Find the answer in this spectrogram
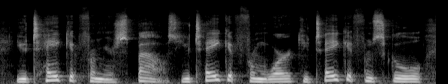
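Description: A man with a Mississippi accent speaks fairly slowly with hardly any pauses, his fairly high voice dark and mellow in tone and lively in intonation. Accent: Southern US (Mississippi). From US South, Hattiesburg, Mississippi. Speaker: printmaker and artist. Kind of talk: interview.

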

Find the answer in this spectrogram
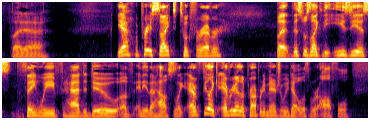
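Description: In a very clean recording with a silent background, a man talks at a fairly quick pace. He has a normal speaking voice, fairly high in pitch, with lively intonation. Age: 40s. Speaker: podcast co-host. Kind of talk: casual chat.

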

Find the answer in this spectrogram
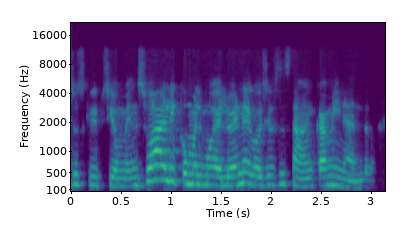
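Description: The speaker is a woman with a fairly high pitch. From Colombia, San Andrés island (Caribbean). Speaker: startup founder and CEO. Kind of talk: interview.

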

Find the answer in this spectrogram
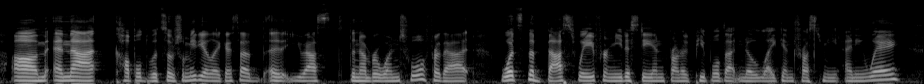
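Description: A woman speaks in a normal speaking voice at a fairly low pitch and a fairly quick pace, with fairly even intonation and hardly any pauses, in a very clean recording with a silent background and a dry, close sound with no echo. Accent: American. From Chicago area, Illinois. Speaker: title business development manager. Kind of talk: interview. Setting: studio.

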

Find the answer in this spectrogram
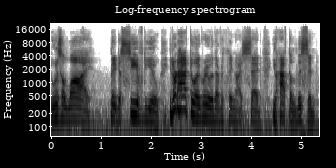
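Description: With a normal speaking voice, a man talks at a fairly quick pace, his fairly high pitch carried by lively intonation. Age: 40s. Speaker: podcast host. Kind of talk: solo monologue podcast. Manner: casual, conversational with filler words.

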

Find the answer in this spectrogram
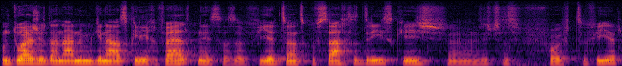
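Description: This man speaks in a Swiss accent at medium pitch and a moderate pace. His intonation stays monotone and flat. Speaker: podcast co-host. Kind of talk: casual chat.

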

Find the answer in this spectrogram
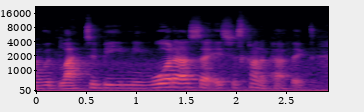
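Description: A woman's very deep, low voice with an Australian accent, audible room echo and noticeable background noise. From Australia, Adelaide. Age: 20s. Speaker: artist. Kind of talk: casual chat.

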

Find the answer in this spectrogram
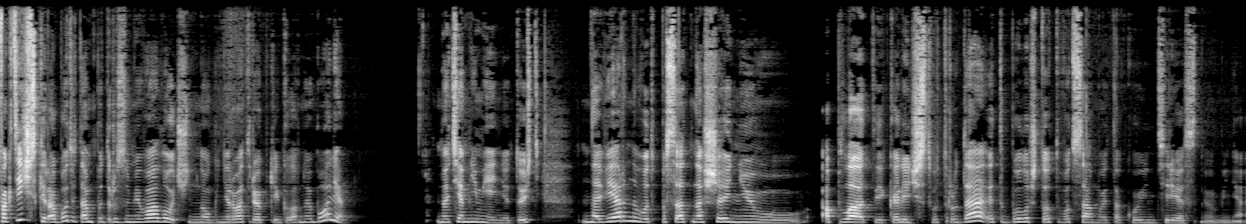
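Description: A woman with a plain, everyday voice speaks at a fairly quick pace and fairly high pitch, with ordinary pitch variation. The recording is very clean, with a silent background. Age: 20s. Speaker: illustrator and podcast co-host. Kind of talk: casual chat.

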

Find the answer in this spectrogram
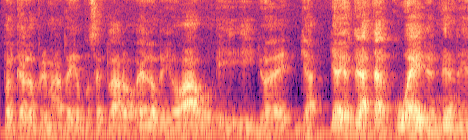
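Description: A man talks at a very fast pace in a monotone, flat delivery. Audible room echo and noticeable background noise surround him. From Puerto Rico (born Dominican Republic). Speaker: urban music artist and DJ. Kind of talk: casual interview.

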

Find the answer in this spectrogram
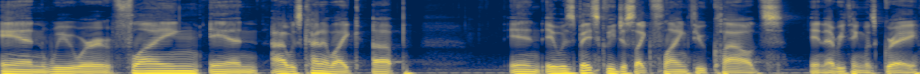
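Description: A speaker with an American accent talks at a fairly slow pace in a dark, mellow tone. The recording is very clean, with a silent background. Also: man, very deep, low pitch for a man, ordinary pitch variation. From Texas. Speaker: podcast co-host. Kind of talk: casual chat. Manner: hesitant, many fillers.

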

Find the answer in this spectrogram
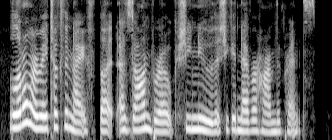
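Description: In a normal speaking voice, a woman talks at a moderate pace and a fairly high pitch with fairly even intonation, in a dry, close sound with no echo. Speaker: podcast co-host. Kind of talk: bedtime story reading. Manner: soft, gentle, dreamy.

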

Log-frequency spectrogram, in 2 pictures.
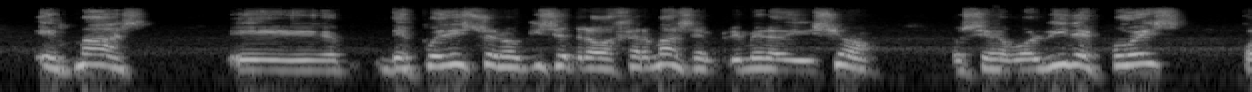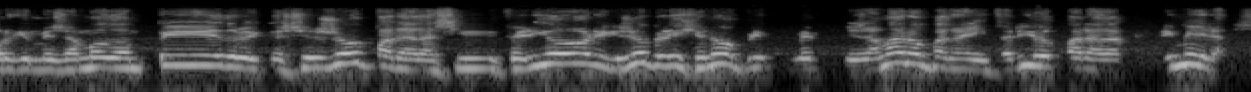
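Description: Noticeable background noise sits behind a man with a high-pitched voice. He keeps a moderate pace, ordinary pitch variation, and very even loudness. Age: 70s. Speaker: retired football fitness coach. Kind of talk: casual chat. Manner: halting.

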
